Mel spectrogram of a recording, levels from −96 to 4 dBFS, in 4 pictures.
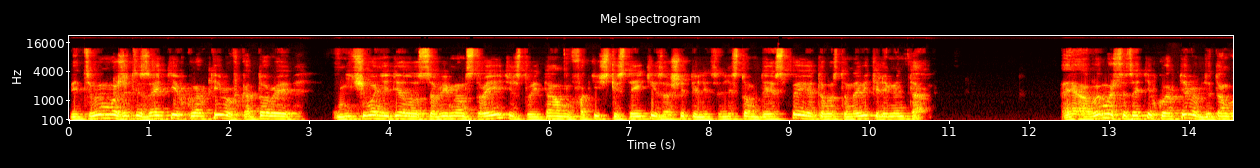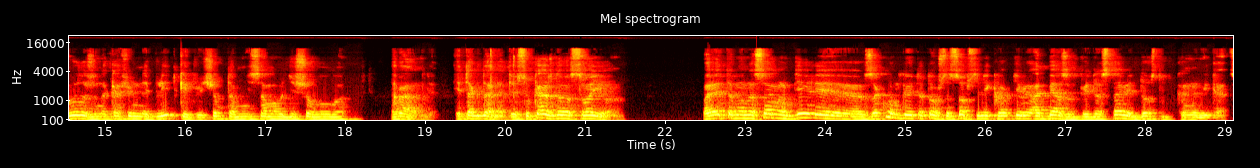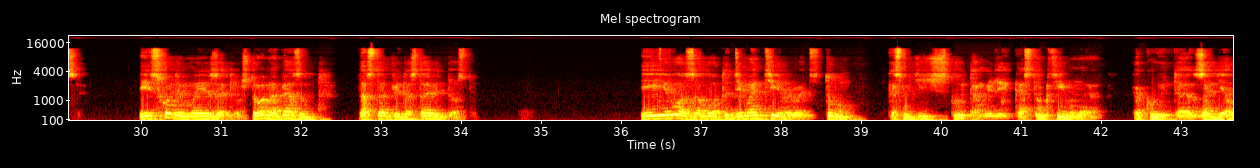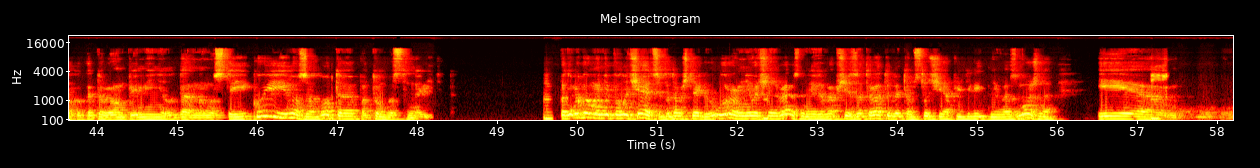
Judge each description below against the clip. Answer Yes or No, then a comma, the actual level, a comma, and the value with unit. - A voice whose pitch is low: Yes, low, 130 Hz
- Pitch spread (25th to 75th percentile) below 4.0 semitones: Yes, average, 3.5 semitones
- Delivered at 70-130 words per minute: Yes, average, 120 wpm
